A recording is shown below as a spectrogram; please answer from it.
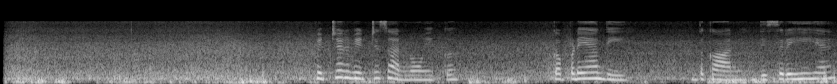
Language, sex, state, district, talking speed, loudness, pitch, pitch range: Punjabi, female, Punjab, Kapurthala, 70 wpm, -16 LUFS, 260 Hz, 230-280 Hz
